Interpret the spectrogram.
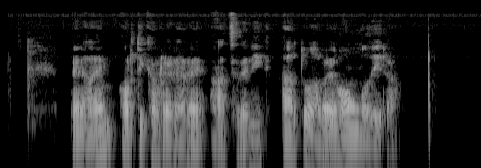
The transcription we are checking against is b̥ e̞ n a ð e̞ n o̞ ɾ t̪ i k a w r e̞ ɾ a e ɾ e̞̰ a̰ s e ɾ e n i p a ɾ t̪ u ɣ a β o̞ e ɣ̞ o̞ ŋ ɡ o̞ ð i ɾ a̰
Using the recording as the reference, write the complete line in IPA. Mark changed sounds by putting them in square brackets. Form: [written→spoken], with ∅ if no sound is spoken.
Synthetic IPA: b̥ e̞ n a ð e̞ n o̞ ɾ t̪ i k a w r e̞ ɾ a e ɾ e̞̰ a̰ [s→t͡s] e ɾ e n i [p→k] a ɾ t̪ u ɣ a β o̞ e ɣ̞ o̞ ŋ ɡ o̞ ð i ɾ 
